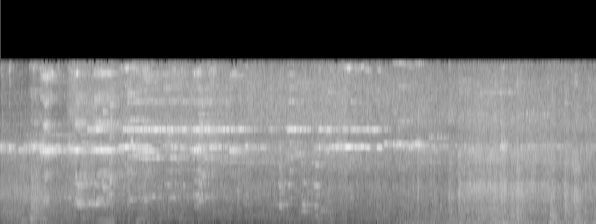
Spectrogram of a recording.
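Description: Two passenger trains running side by side on parallel tracks, heard at an open coach door. Thin high whines from the wheels and rails carry through the first few seconds, and a heavier low rumble sets in about five seconds in.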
